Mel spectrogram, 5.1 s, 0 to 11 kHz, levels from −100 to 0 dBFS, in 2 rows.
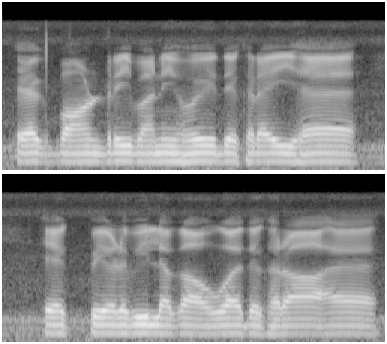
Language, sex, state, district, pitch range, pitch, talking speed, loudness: Hindi, male, Uttar Pradesh, Lalitpur, 115-120 Hz, 120 Hz, 175 wpm, -14 LUFS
